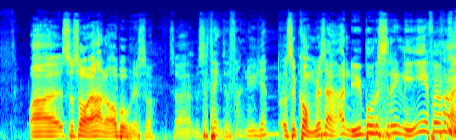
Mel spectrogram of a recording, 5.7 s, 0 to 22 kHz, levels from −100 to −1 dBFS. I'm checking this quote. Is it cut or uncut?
cut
